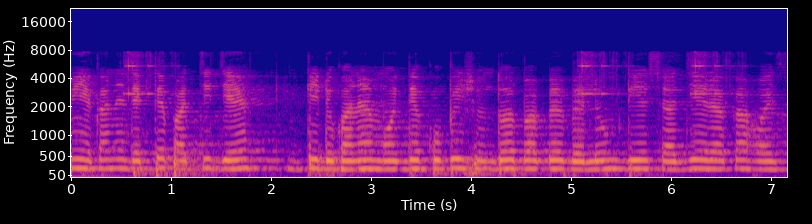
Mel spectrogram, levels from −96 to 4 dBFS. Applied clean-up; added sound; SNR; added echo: none; Coin (dropping) / Glass; 19 dB; reverberation time 1.6 s.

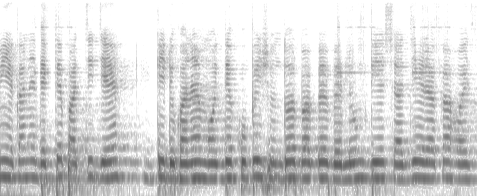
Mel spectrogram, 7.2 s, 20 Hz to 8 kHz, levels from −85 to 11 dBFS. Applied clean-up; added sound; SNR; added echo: neural separator model SepFormer DNS4.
